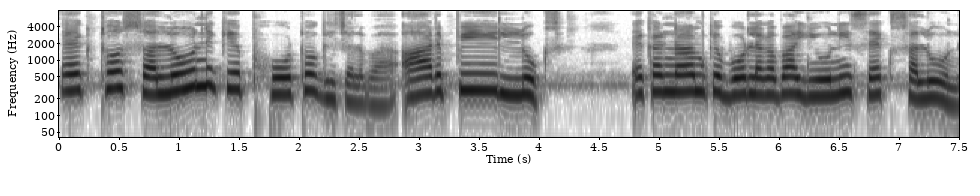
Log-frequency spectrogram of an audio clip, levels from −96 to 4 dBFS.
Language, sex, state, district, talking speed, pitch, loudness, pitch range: Bhojpuri, female, Uttar Pradesh, Deoria, 145 wpm, 255 Hz, -13 LUFS, 235-285 Hz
